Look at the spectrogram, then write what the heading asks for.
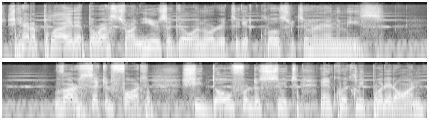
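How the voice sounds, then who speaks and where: A woman's voice: fairly low pitch, a little fast, background noise. A woman reading fan fiction aloud as scripted story narration.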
